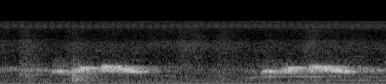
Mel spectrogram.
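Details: Spotted dove with a big voice, calling from a hanging cage during the rainy season: two deep, mellow coo phrases about two seconds apart, each a soft rising then level hollow note.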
